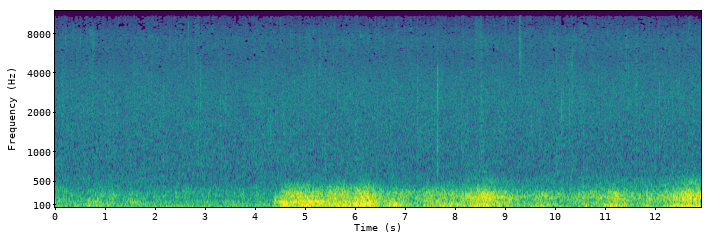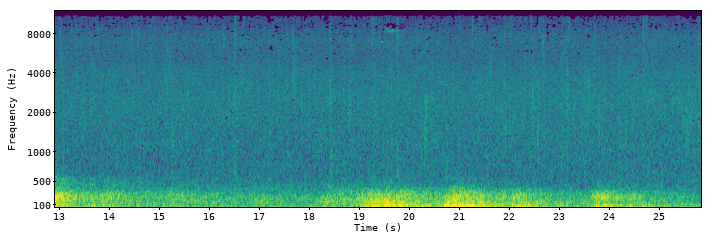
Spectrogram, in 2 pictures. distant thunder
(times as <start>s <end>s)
18.1s 25.1s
